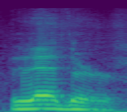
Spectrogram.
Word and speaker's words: leather: Comment on prononce leader ? – Leather, voilà. – Leather. Avec la langue qui sort de la bouche.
